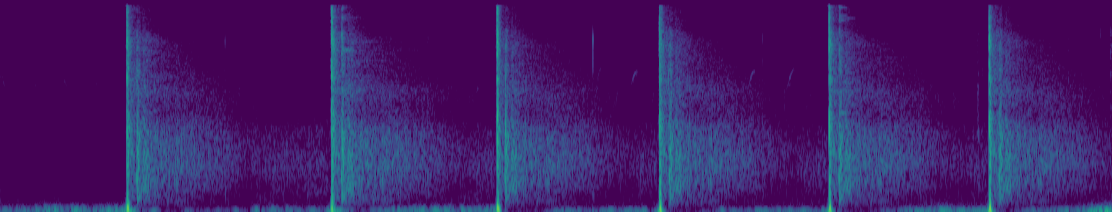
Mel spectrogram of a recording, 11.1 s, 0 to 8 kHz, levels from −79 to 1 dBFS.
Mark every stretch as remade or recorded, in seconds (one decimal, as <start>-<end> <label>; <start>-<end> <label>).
0.0-1.6 remade; 1.6-2.5 recorded; 2.5-5.0 remade; 5.0-11.1 recorded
